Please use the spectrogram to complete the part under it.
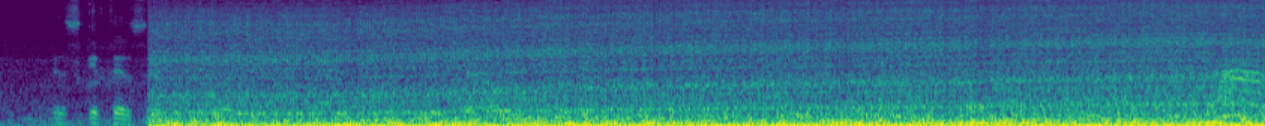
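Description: A fire engine's motor roars loudly and revs up steadily.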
